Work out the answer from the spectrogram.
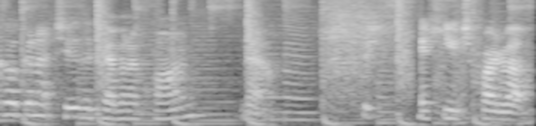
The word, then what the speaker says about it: Aucoin: Kevin Aucoin. Kevin Aucoin.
